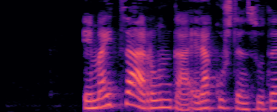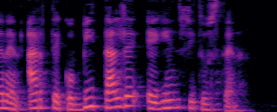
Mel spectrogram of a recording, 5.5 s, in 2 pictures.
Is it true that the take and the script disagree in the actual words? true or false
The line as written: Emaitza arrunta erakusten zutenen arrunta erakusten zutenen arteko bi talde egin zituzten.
true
